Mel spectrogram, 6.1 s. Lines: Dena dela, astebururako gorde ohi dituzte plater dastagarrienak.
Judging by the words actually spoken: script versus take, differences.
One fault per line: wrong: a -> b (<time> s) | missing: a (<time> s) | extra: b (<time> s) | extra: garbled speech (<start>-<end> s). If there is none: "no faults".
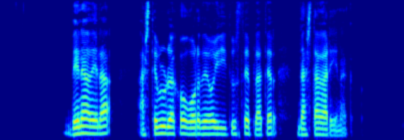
no faults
